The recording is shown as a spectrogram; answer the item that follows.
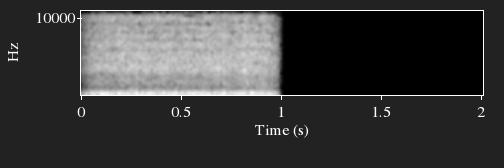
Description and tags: This is a fire trap sound. I used a flamethrower sound that I found on free sound as a basis and then I the cut and trimmed to get the piece of the audio I wanted. I added ReaFir to remove a lot of the static of the sound.
Trap, Game, Fire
